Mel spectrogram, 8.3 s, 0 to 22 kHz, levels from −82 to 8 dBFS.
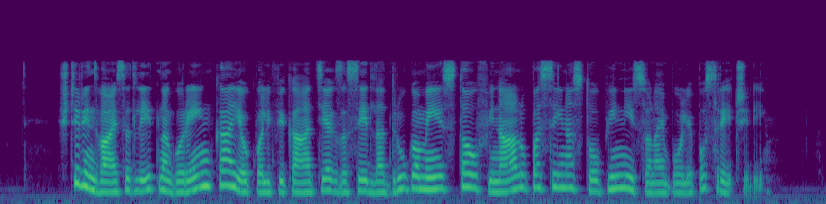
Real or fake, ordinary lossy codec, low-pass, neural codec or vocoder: real; MP3, 64 kbps; 7.2 kHz; none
